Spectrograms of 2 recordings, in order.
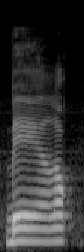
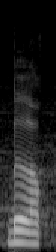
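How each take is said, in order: First: The first vowel is a clear e sound. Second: The first vowel is a weak neutral sound. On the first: "Berarti E-nya harus pakai E curek" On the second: "Kalau nggak ada cureknya, itu pelafalannya belok"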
